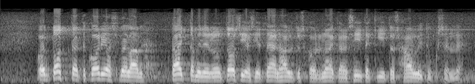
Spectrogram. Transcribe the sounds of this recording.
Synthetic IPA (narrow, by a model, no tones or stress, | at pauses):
ont̪ot̪ːɑet̪ːækorjɑusʋelɑnt̪ɑit̪ːɑminenont̪osiɑsiɑt̪æːnhɑlːˑit̪uskɑˑudenɑikɑnɑsiːt̪ækiːt̪oshɑlːit̪uksḛlːḛ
